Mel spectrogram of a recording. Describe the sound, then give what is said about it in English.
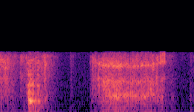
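Labored breathing from a person struggling to get air: a short, rough intake followed by a longer, strained, rasping breath, both faint and alone. “I'm having a little difficult time breathing.”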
